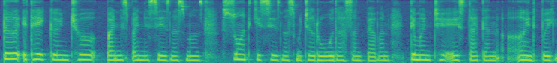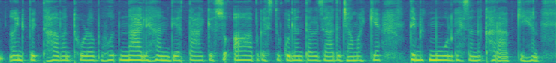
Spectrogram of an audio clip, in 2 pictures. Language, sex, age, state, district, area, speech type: Kashmiri, female, 30-45, Jammu and Kashmir, Shopian, rural, spontaneous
